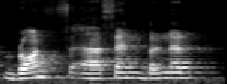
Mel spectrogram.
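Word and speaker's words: Bronfenbrenner: सर इसकी सही pronunciation जो है ना वो ब्रून फीन बर्नर है। ब्रॉनफिन ब्रॉन नहीं बर्नर।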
